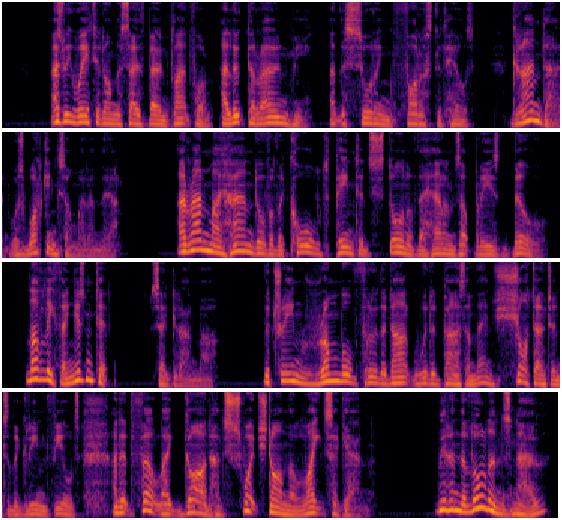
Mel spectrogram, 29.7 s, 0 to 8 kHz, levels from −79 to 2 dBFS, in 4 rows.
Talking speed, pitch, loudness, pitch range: 150 wpm, 120 Hz, -26 LUFS, 100-145 Hz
